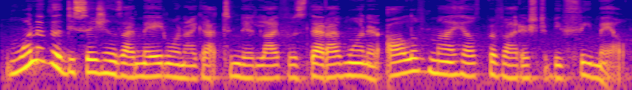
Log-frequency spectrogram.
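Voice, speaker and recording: A woman recounts midlife experiences candidly, like telling a story. Her voice is low and mellow. A faint hum of ambience sits behind her. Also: animated, moderate pace. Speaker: interviewee.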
